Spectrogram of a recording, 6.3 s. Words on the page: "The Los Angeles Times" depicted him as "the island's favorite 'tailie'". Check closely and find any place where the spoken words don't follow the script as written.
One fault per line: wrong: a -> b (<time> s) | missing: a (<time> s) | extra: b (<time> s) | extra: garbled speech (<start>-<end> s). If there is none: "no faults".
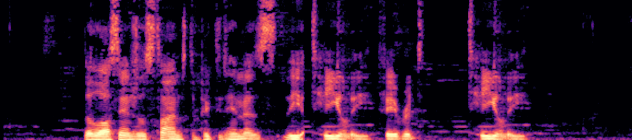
wrong: island's -> tailie (3.1 s)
